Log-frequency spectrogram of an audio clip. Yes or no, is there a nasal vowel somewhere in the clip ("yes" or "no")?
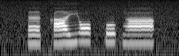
yes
